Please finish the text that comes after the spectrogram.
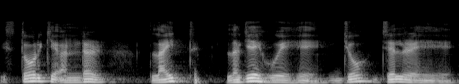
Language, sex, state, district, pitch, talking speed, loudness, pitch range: Hindi, male, Arunachal Pradesh, Papum Pare, 110 Hz, 145 wpm, -18 LUFS, 100-125 Hz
